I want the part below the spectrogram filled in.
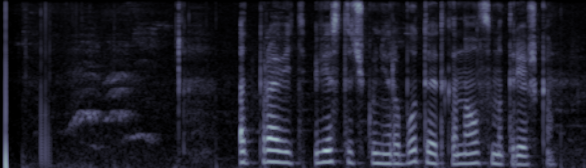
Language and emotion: Russian, neutral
